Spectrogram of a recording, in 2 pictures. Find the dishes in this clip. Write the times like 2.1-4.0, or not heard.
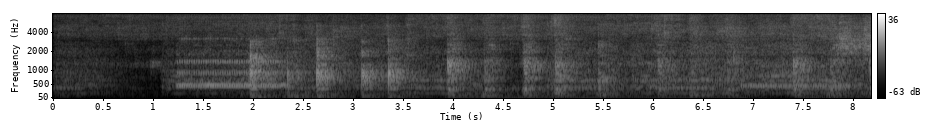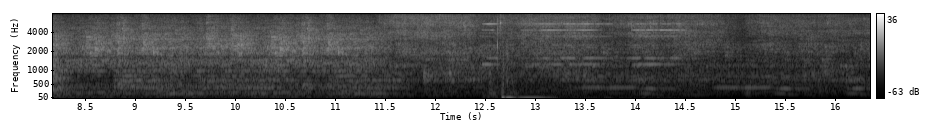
not heard.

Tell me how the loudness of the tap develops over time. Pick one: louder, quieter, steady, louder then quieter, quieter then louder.
louder then quieter.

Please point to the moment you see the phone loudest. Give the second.
2 s.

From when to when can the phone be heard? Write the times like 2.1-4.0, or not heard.
1.2-2.4, 6.8-8.0, 12.4-14.6.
